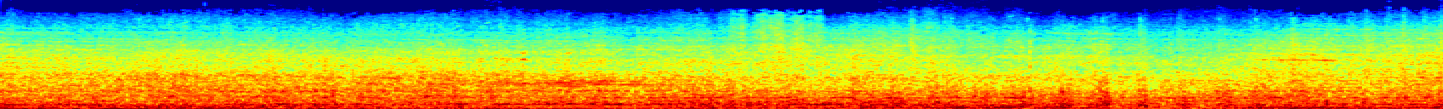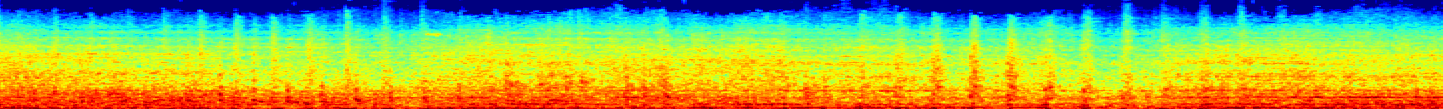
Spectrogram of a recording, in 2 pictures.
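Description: A mixed freight train rolling past close by: a steady heavy rumble of steel wheels on rail, with irregular clicking as the wheels pass over rail joints and the cars rattle.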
